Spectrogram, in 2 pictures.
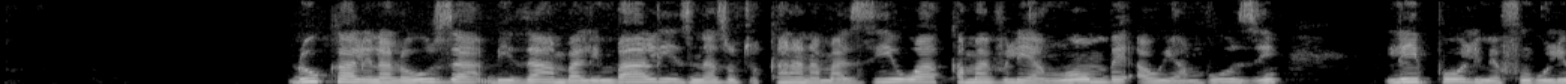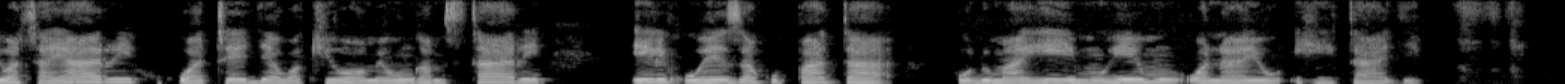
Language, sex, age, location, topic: Swahili, female, 36-49, Dar es Salaam, finance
